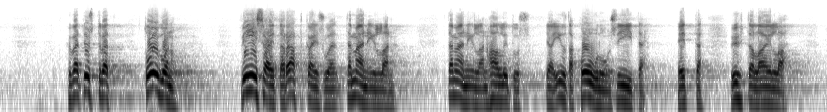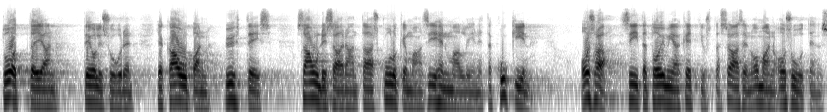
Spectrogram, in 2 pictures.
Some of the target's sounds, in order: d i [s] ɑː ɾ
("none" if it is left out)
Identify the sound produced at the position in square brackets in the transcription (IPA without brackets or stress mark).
s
